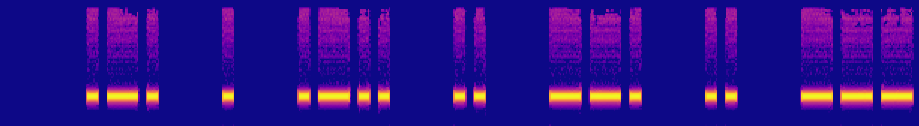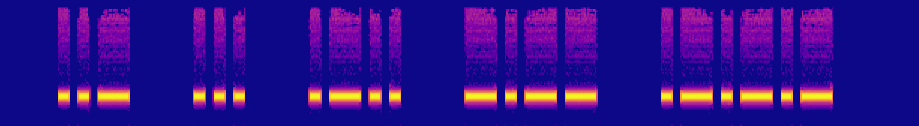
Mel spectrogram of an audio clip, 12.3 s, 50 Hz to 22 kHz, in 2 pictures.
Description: Morse code, heard as a keyed tone, about 18 wpm, spaced as for 12 wpm, 1000 Hz. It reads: RELIGIOUSLY.
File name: qotdfiles / 12wpm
